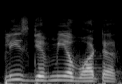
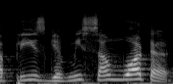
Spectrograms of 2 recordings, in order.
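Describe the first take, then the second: First: Slow wrong example. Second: Slow correct example. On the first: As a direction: say it slowly, with a plain "a" before water. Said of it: "یہ ہمارا question غلط ہوا". (غلط جملہ، آہستہ "a water") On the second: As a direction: say it slowly, with a clear "some" before water. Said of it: "اس کا صحیح جملہ جو بنے گا". (صحیح جملہ، آہستہ "some water") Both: Shown as a demonstration.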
